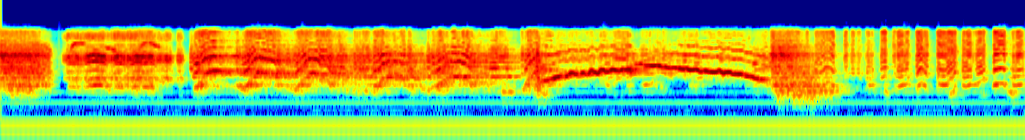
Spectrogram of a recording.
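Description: Cartoon soundtrack music with comic sound effects: busy pitched sounds that bend up and down, one long tone near the middle that rises and then falls, and a quick run of short sharp notes over the last two seconds.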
